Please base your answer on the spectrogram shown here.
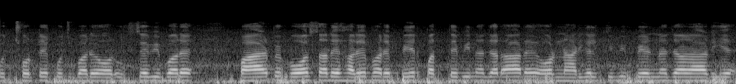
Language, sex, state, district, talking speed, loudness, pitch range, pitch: Hindi, male, Bihar, Bhagalpur, 250 wpm, -20 LUFS, 170-180 Hz, 175 Hz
